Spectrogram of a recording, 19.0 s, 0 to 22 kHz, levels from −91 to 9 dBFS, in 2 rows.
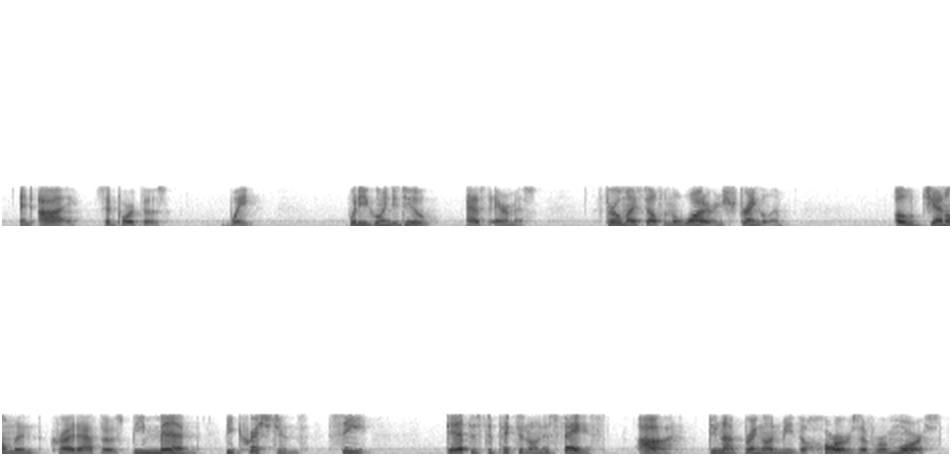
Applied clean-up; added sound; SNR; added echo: none; none; none; none.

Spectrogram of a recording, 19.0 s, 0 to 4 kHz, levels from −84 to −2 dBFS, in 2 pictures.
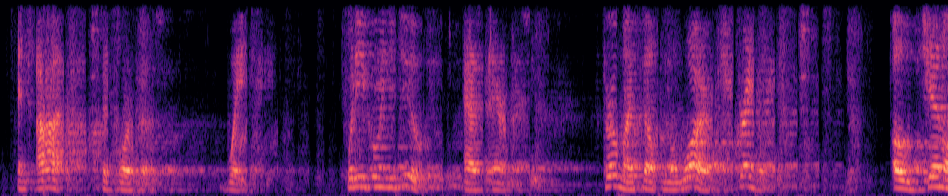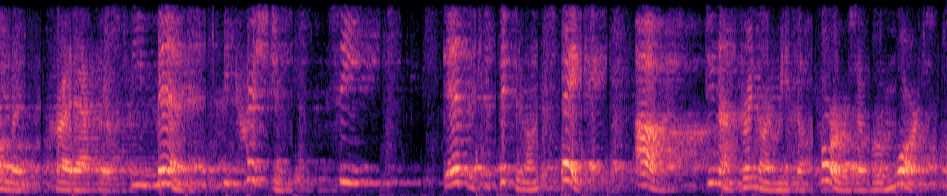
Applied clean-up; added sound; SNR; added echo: neural separator model SepFormer DNS4.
